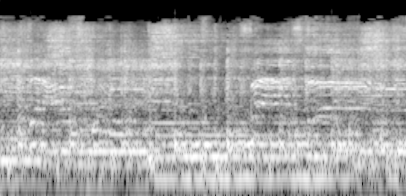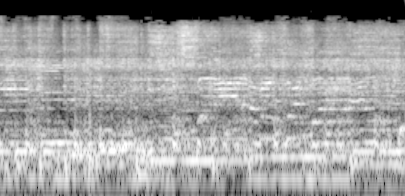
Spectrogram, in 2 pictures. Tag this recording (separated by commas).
Roll, Singing, Music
